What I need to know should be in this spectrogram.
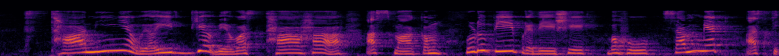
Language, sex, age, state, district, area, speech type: Sanskrit, female, 45-60, Kerala, Kasaragod, rural, spontaneous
